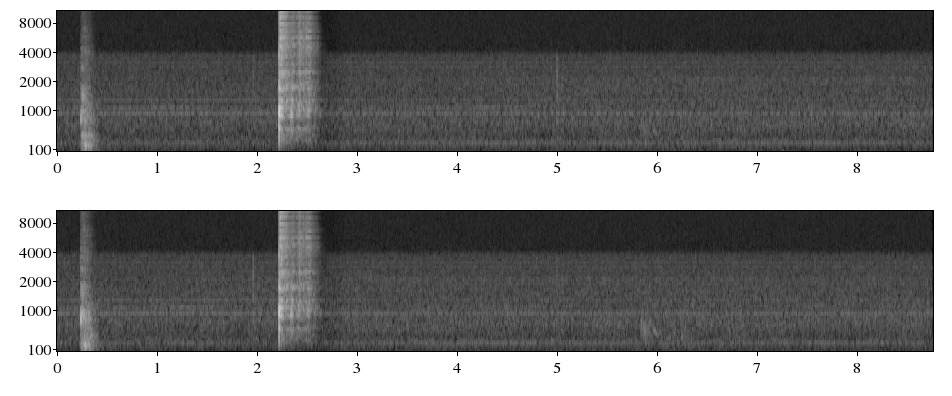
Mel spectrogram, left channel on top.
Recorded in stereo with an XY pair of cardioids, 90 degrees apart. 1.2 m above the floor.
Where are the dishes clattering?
15° left, 0.7 m.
